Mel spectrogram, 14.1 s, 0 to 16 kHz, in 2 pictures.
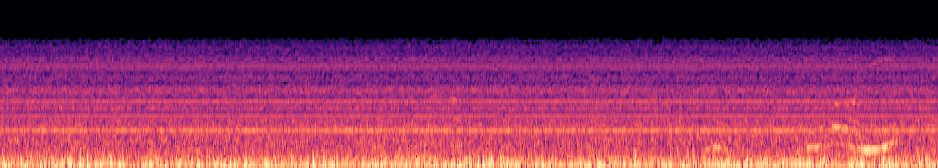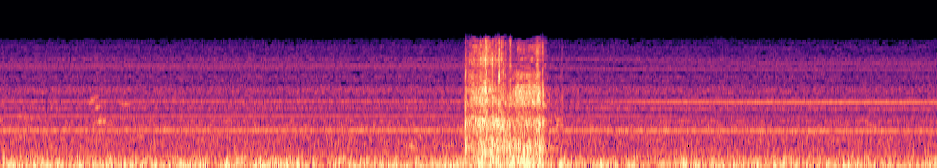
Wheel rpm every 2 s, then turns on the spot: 0, 0, 0, 0, 0, 0, 0.
none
